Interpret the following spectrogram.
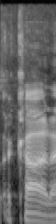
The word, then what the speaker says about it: Akkad: If you want to put a little southern twang and say Akkad. Yeah, I think it's Akkad actually. Yeah, it is.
